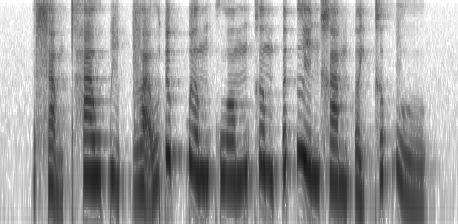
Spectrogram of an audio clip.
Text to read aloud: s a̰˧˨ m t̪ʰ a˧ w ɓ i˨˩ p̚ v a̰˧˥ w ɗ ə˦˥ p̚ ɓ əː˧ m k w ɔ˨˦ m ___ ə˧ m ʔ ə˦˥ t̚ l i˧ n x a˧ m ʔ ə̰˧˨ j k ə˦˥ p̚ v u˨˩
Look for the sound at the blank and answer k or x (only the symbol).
k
